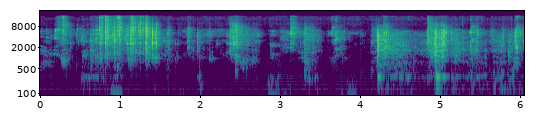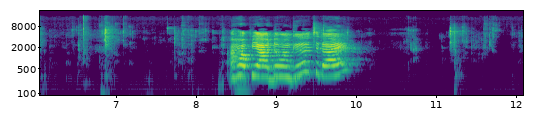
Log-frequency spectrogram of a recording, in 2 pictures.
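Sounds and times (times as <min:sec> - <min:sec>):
people chewing and biting pizza: 0:00.0 - 0:08.6, 0:10.0 - 0:12.0.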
